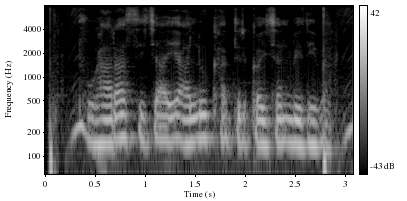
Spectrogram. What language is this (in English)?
Bhojpuri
